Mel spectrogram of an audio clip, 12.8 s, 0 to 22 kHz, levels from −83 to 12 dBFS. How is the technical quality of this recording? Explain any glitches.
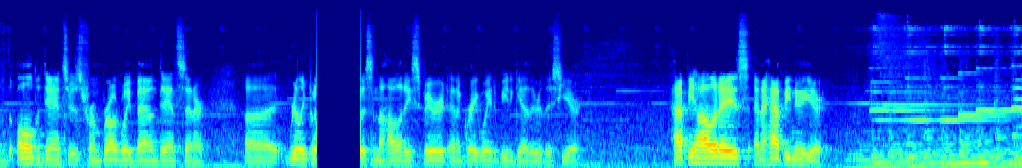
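The player ran dry once: at 3.96 s its store of downloaded audio emptied, so it halted and waited for more data before carrying on at 4.51 s. That is a rebuffering stall. Because playback simply pauses rather than skipping ahead, nothing is dropped; the sound falls abruptly into silence for about 0.55 s, then picks up at exactly the point where it broke off, stretching the timeline by that gap.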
